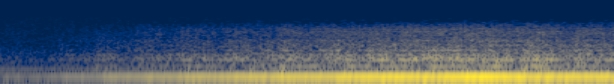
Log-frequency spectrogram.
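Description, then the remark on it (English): A car engine hums steadily, its low drone gradually growing louder and fuller as the vehicle revs and pulls away, with no voices present. “Strip, get in the car, quick.”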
